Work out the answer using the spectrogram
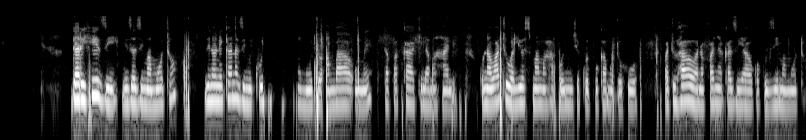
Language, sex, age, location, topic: Swahili, female, 25-35, Nairobi, health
